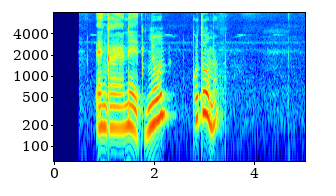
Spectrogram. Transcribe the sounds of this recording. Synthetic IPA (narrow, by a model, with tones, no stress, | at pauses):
ɛ˨ŋɡa˨ja˨nɛ˨t̪ɲo˦n | ko˦to˦ma˦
